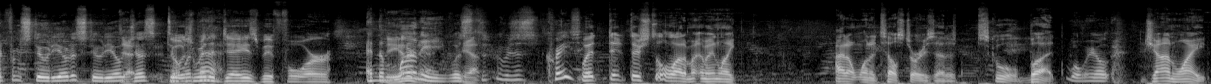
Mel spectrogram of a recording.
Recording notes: Another chapter from The Center of the Coachella Valley Universe - Skip Paige’s Little Bar in Palm Desert. Another chapter from The Center of the Coachella Valley Universe - Skip Paige’s Little Bar in Palm Desert.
